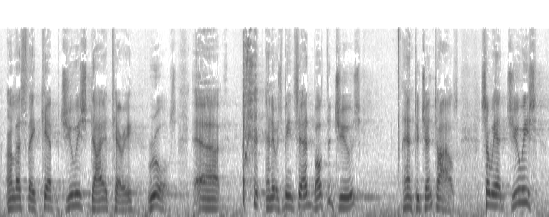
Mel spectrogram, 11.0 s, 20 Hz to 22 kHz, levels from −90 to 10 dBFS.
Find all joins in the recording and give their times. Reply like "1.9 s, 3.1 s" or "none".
3.8 s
